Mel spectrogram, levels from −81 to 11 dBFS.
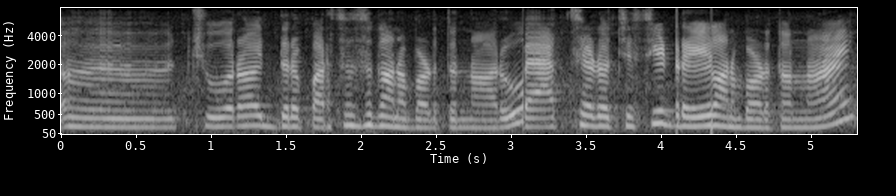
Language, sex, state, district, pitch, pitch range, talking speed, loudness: Telugu, female, Andhra Pradesh, Anantapur, 215 Hz, 195-230 Hz, 115 wpm, -17 LUFS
